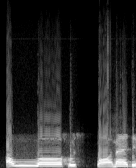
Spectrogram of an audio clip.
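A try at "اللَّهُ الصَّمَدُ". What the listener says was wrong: Nah, itu agak kecil ya. Hak yang besar. Kalau antum perhatikan di pembahasan makhraj halqi ya. Dia makhrajnya berada di yang paling dasar ya. Ha, ha. Allahu. Allahus samad.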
